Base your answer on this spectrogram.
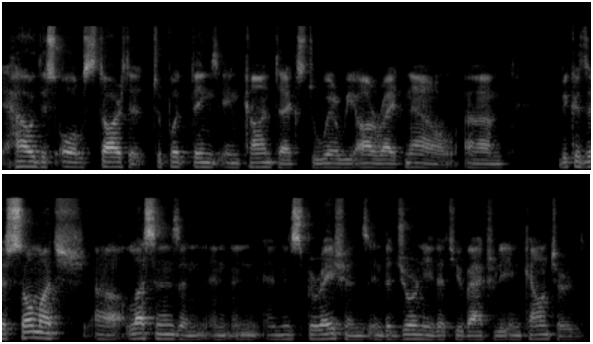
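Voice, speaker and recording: A man hosts an interview, his voice mellow and fairly low. He builds his questions haltingly, circling back and restarting before he gets to the point. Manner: halting, many fillers and restarts while framing questions. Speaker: podcast host, interviewer.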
